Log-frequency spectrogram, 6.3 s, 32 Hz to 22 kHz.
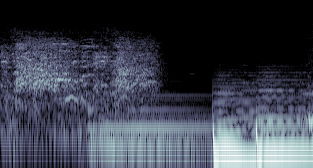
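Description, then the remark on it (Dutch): A crowd shouts and chants together for a few seconds, then the voices fade under a steady, droning tonal sound that grows suddenly louder and holds to the end. “Misschien wel 200 mensen staan hier op de Dam.”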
